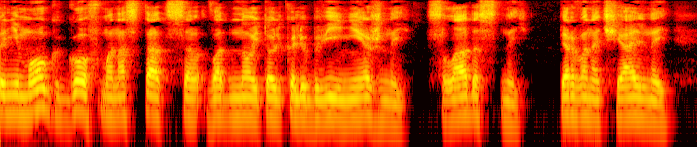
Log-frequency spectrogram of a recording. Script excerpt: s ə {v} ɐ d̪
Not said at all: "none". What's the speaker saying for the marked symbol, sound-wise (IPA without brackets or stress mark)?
v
